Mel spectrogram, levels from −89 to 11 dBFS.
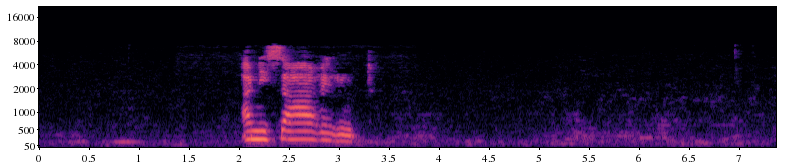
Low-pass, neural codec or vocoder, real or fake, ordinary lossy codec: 7.2 kHz; none; real; MP3, 64 kbps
